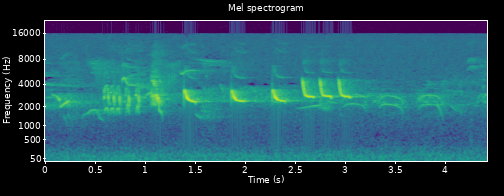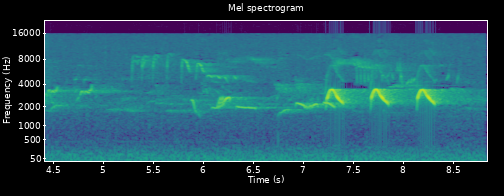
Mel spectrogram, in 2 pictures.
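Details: Song thrush, a male, singing at 4.45am in the dawn chorus beside the Curragheen River in Cork City; bright notes repeated in series of three and four, with busy chirping of other birds behind.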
